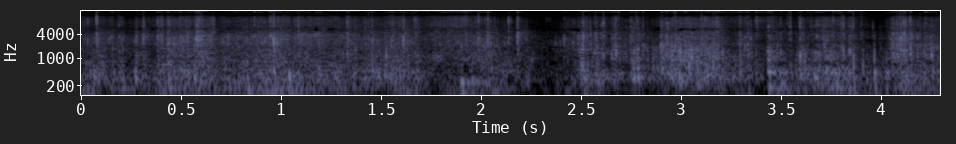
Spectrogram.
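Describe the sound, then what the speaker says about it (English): Plastic packaging crinkles and rustles continuously at close range as a planner notebook is unwrapped, a dense crackling with a brief pause midway, no talking. "let's open the notebook now"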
